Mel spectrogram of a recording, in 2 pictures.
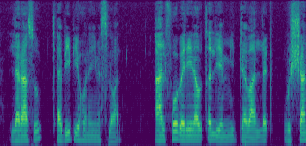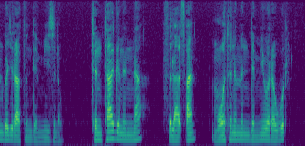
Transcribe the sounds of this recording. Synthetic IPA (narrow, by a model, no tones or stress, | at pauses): ləɾasut̪ʼəβiβjɛɦo̞nəjɪməsləwa̰l | ʔalfo̞bəle̞lawt̪ʼɨljɛmːid̪ːəβalːəkʼ | wɨʃːanbəd͡ʒɾat̪ʰuɨnd̪əmːijznəw | t̪ʰɨnt̪ʰaɡɨnɨnːa | fɨlasʼan | mo̞t̪ʰɨnɨmɨnd̪əmːiwɔɾəwːʊɾ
